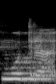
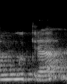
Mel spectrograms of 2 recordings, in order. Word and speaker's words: mudra: the chat here and it's mudra it's not mudra but it's just mudra a very short syllable of mudra okay so theana mudra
